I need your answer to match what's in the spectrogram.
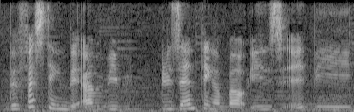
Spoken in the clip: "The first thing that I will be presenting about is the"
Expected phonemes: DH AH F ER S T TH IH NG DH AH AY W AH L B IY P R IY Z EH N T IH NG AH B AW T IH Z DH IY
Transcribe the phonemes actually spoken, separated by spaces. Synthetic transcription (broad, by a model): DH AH F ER S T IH NG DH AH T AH W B IY P R IY Z EH N T IH NG AH B AW T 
